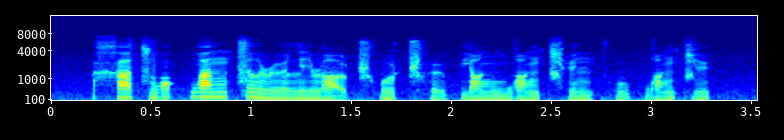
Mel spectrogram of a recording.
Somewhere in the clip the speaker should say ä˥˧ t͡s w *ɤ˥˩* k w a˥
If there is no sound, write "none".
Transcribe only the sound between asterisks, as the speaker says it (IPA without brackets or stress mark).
ɔ˥˩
